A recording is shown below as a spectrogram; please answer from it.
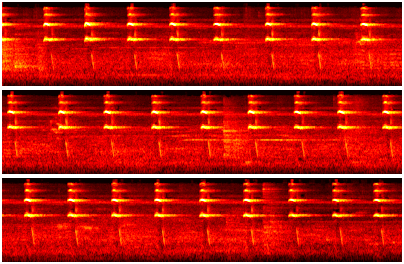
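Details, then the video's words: Squirrel chirping: a rapid series of sharp, high, clicking chips repeated steadily about twice a second for twelve seconds, each a brief high-pitched note, with a quiet background. "squirrel chirping sound"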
